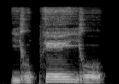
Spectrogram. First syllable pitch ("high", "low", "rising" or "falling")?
low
